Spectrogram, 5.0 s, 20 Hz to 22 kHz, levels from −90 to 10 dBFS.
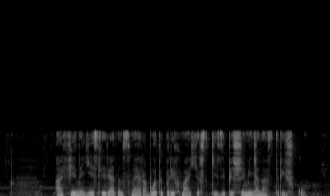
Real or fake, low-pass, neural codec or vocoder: real; 7.2 kHz; none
